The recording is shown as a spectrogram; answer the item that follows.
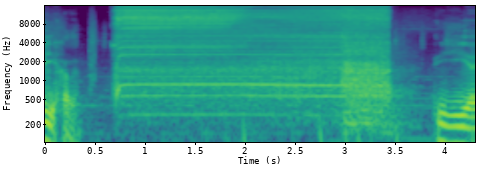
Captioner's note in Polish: dźwięk wkrętarki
